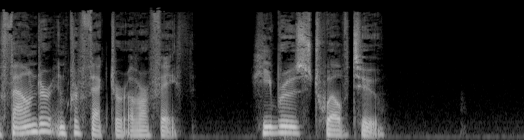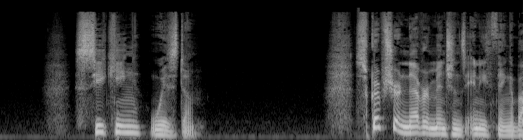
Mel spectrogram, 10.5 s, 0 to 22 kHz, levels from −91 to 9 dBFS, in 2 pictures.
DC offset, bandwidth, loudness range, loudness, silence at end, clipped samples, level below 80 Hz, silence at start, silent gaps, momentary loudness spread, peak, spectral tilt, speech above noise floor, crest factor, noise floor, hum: under 0.1%; 17.5 kHz; 3 LU; -19 LUFS; 0 s; under 0.1%; -48 dBFS; 0 s; none; 9 LU; -4 dBFS; -4 dB/octave; 44 dB; 18 dB; -63 dBFS; none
